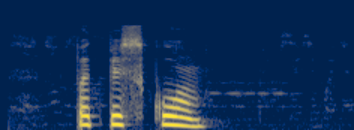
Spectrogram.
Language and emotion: Russian, neutral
